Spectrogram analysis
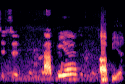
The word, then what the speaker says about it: Appia: really four yeah yeah and how do you pronounce it it AIA Opia M yep yep and gato is the coachwork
